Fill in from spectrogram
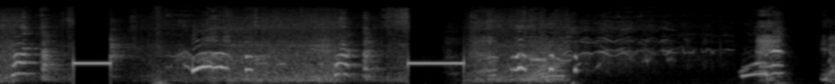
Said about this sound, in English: So five grey African parrots wouldn't stop swearing. Now, I'm going to play you a little bit of what... You have it? Yeah. Really? Okay. Now, I've beeped it out.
